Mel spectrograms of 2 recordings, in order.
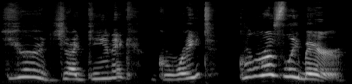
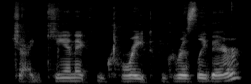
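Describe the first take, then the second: First: Higher, louder, slow and drawn out; shout. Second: Said in the usual way. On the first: A narrator's reading. Chief of police confronting the bear, slow shout. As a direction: hammer each word as an angry charge. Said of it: "shouted the chief of police". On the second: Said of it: "It wasn't his fault".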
